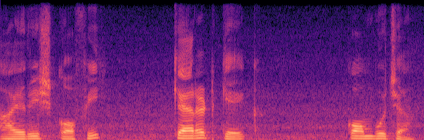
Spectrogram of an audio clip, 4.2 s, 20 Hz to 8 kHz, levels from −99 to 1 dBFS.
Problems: constant background noise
